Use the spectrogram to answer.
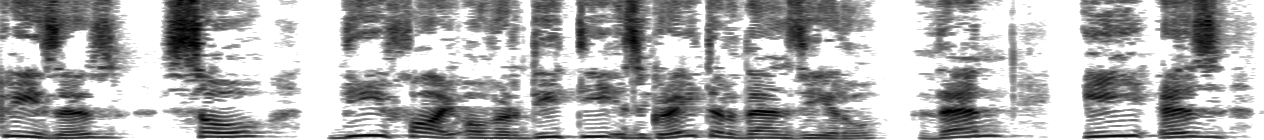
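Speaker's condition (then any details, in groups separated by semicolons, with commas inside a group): No condition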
